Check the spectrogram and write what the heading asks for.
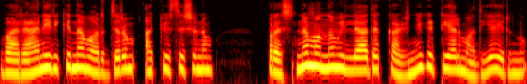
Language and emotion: Malayalam, fearful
